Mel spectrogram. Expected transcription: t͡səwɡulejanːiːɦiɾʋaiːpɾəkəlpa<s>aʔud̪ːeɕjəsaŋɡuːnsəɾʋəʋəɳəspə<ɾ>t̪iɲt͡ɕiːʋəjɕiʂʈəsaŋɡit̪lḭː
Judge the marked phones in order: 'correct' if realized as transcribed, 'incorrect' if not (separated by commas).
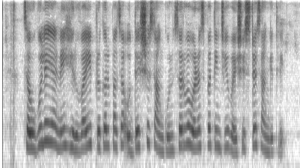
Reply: incorrect, incorrect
